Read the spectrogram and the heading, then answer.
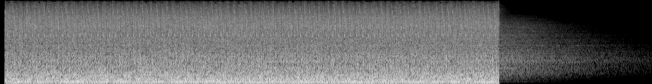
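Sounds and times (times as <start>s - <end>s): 
Gatling turret firing: 0.0s - 5.0s.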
